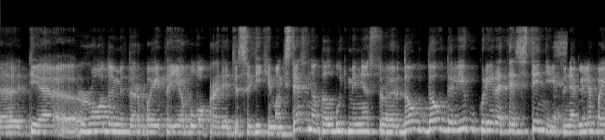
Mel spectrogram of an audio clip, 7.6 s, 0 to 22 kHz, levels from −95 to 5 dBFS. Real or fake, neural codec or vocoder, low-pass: real; none; 10.8 kHz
